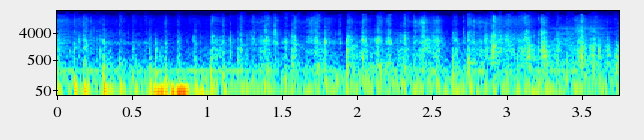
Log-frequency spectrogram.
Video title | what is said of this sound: ASMR * Theme: Capsule Wardrobe Part 1 Soft Spoken * Tapping & Scratching * Fabric Sounds * ASMRVilla | it makes some great sounds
